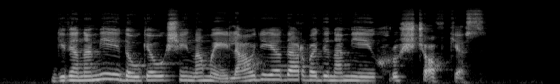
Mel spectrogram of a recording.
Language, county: Lithuanian, Klaipėda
